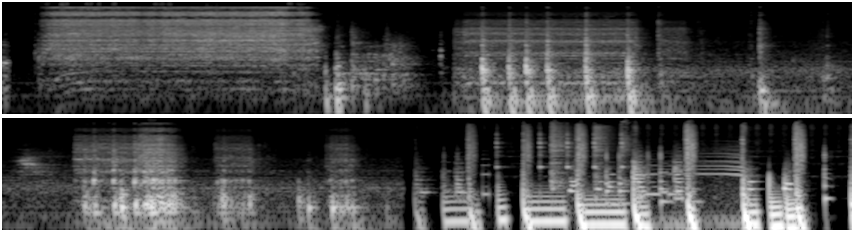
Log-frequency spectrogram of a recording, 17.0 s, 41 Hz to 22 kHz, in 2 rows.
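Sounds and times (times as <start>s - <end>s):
power tool running: 0.3s - 3.2s, 4.5s - 6.9s.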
